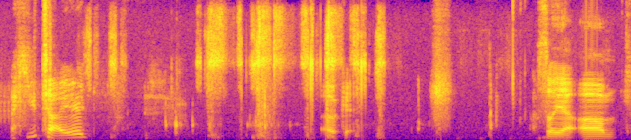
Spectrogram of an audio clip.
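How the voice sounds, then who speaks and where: Closing out a video, a young gaming channel host chats loosely and hesitantly, repeating things and letting sentences fade. His voice is medium-pitched, and the background is noisy.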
